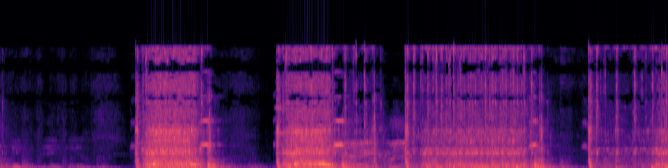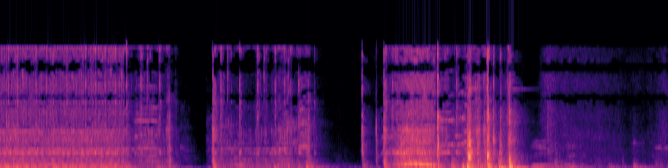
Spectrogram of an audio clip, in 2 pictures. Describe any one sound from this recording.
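A sewing machine runs in short bursts, whirring and clattering.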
